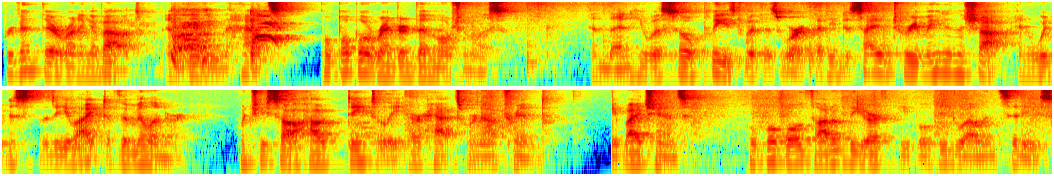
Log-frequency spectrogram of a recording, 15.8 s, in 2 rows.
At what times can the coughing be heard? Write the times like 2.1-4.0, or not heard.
0.9-2.1, 10.3-10.9.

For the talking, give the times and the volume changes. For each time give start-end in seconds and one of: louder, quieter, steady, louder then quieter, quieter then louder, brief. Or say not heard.
0.0-15.7 steady.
